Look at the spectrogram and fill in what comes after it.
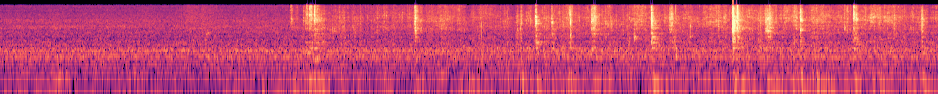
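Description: A wire-mesh skimmer stirring simmering sugar syrup with fruit pieces in a steel pot. It clinks and taps against the pot, first about two seconds in and then many times in quick succession over the following few seconds, over a steady bubbling background.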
